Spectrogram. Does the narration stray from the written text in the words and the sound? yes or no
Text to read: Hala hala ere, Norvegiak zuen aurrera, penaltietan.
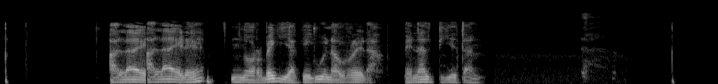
yes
